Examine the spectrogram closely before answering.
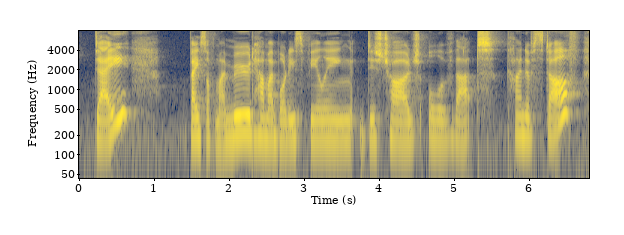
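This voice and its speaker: A woman with an Australian accent speaks at a fairly slow pace and a fairly low pitch. The recording is very clean, its background silent. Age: 20s. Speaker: podcast host and coach. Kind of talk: solo podcast monologue. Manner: casual, chatty.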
